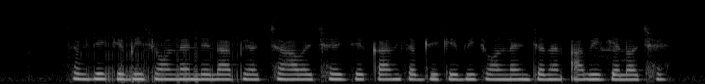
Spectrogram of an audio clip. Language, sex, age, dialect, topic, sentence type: Maithili, female, 46-50, Angika, agriculture, question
